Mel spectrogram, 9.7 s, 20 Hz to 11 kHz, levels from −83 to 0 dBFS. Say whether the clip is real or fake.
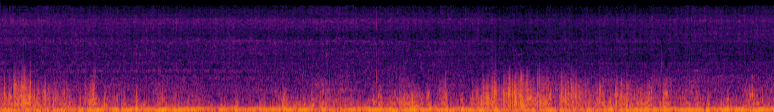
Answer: fake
